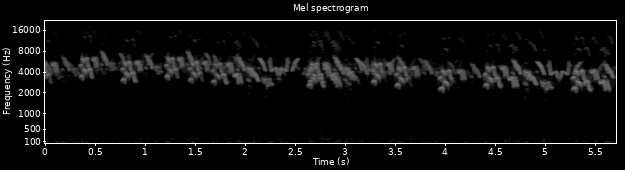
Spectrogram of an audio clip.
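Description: Birds chirping and twittering: a dense, unbroken run of short, high chirps.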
